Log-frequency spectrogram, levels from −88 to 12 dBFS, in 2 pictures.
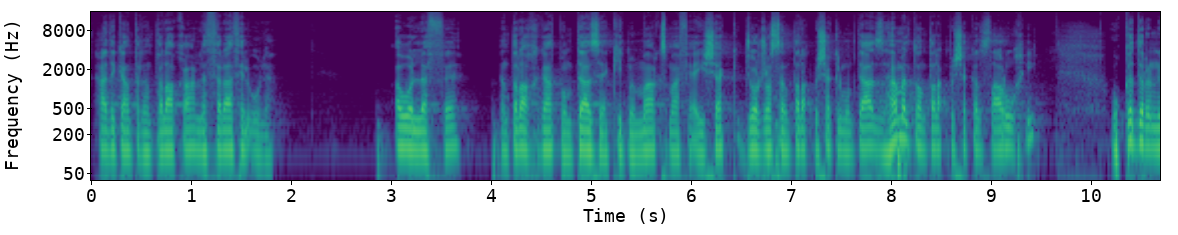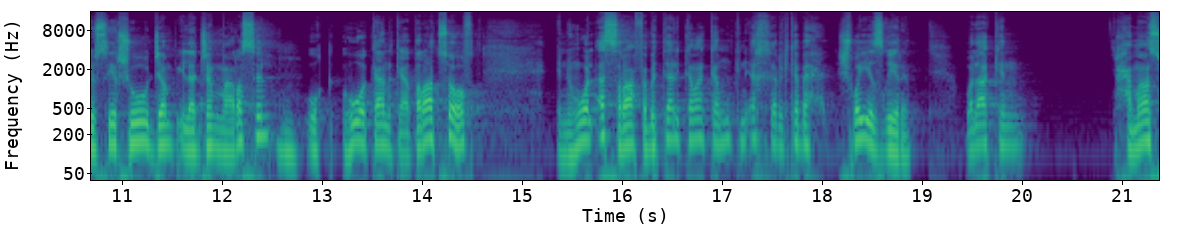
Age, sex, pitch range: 30-49, male, 115-150 Hz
